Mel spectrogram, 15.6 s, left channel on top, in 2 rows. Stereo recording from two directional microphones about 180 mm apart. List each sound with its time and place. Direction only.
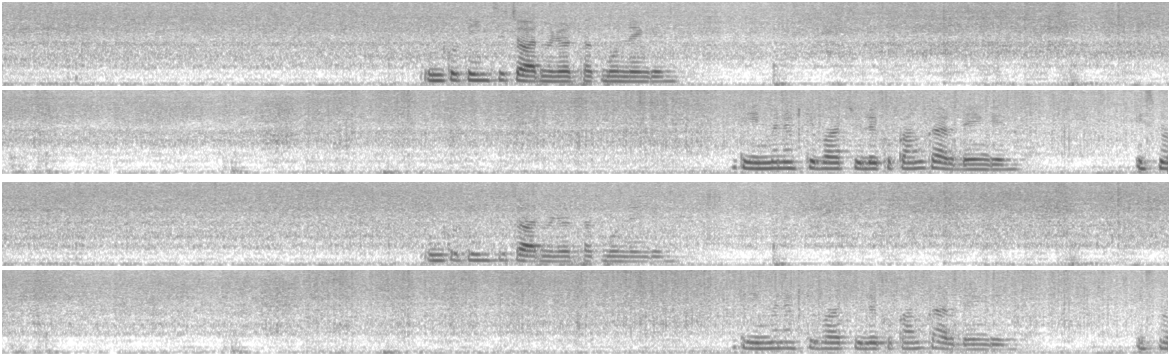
3.4 s speech: 45° left (ahead or behind)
